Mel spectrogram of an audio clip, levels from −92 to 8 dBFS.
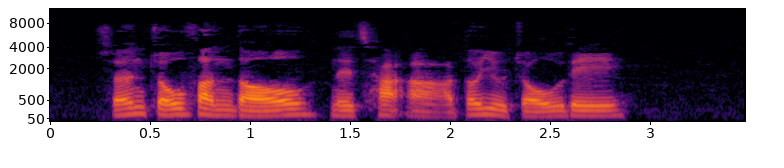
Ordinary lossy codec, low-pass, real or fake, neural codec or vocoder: MP3, 32 kbps; 10.8 kHz; real; none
